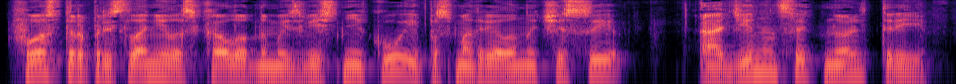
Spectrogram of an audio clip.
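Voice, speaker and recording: A man's voice: medium pitch, fast talker, darkish tone, no echo. Man narrating a thriller audiobook. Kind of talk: scripted narration. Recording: dry studio sound.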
